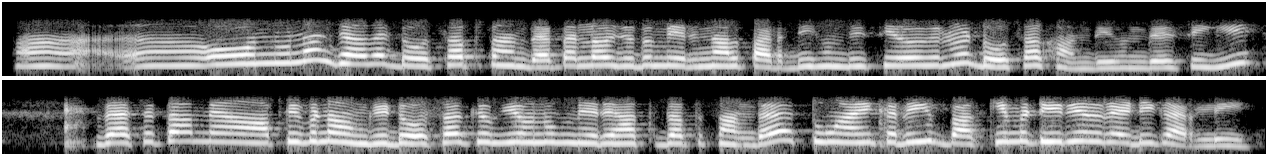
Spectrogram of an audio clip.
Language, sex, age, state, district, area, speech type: Punjabi, female, 18-30, Punjab, Muktsar, rural, conversation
